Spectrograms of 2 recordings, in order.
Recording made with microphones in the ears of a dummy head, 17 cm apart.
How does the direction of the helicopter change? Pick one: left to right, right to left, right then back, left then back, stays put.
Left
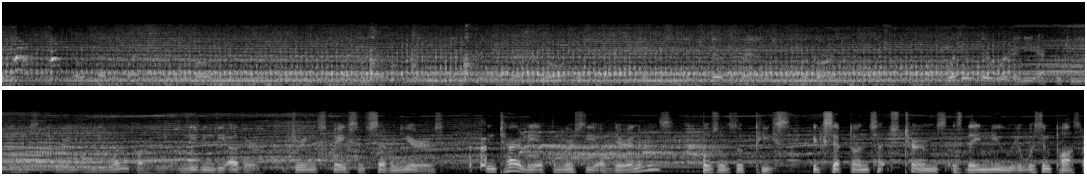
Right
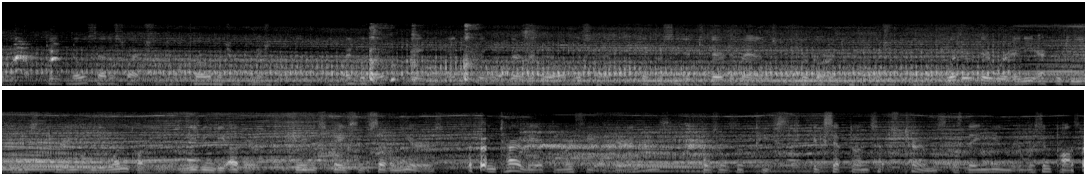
left to right.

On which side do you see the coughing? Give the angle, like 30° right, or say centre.
60° right.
